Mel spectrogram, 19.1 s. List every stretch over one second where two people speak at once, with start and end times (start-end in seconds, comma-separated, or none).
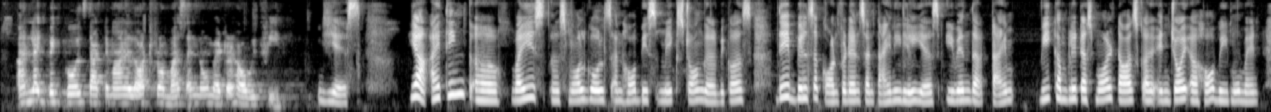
none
